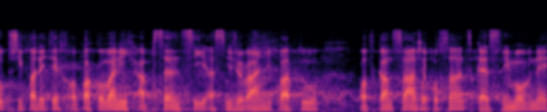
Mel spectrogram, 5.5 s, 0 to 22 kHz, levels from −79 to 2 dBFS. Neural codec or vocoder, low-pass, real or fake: codec, 16 kHz, 2 kbps, FreqCodec, larger model; 7.2 kHz; fake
